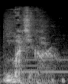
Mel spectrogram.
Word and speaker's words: Machi Koro: Machi Koro.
